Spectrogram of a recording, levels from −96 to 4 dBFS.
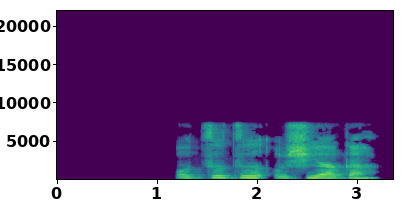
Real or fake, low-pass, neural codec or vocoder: real; 7.2 kHz; none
